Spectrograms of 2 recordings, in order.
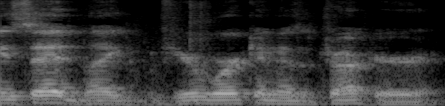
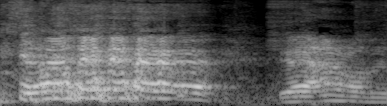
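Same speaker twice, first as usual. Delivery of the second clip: laughing; 11 semitones higher, 12 dB louder, slower than usual. Real, not acted. Laughs mid-line.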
